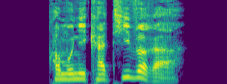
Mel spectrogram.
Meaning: inflection of kommunikativ: 1. strong/mixed nominative masculine singular comparative degree 2. strong genitive/dative feminine singular comparative degree 3. strong genitive plural comparative degree
- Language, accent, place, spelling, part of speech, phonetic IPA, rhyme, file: German, Germany, Berlin, kommunikativerer, adjective, [kɔmunikaˈtiːvəʁɐ], -iːvəʁɐ, De-kommunikativerer.ogg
